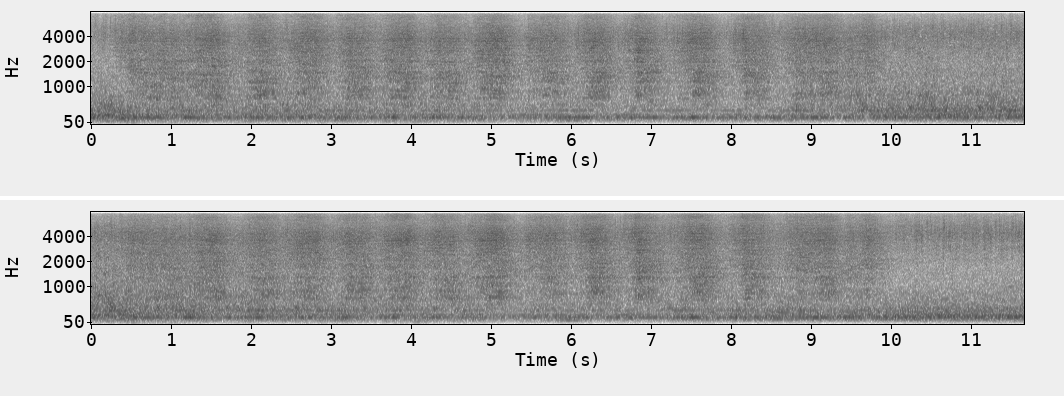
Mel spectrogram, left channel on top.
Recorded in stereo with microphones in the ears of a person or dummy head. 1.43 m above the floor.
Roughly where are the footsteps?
Left.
